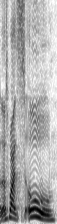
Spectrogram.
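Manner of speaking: ordinary delivery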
